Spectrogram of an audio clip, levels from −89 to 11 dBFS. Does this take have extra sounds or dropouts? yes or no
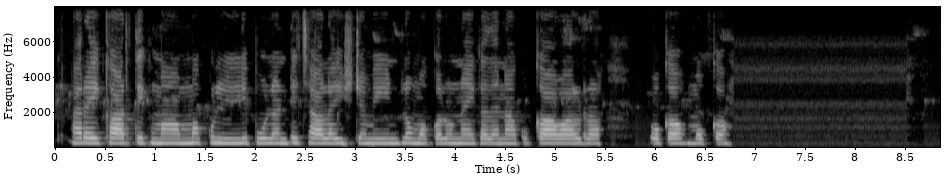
no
